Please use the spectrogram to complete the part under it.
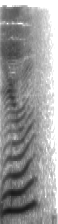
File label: "ying2", Chinese; Giáo trình Hán ngữ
